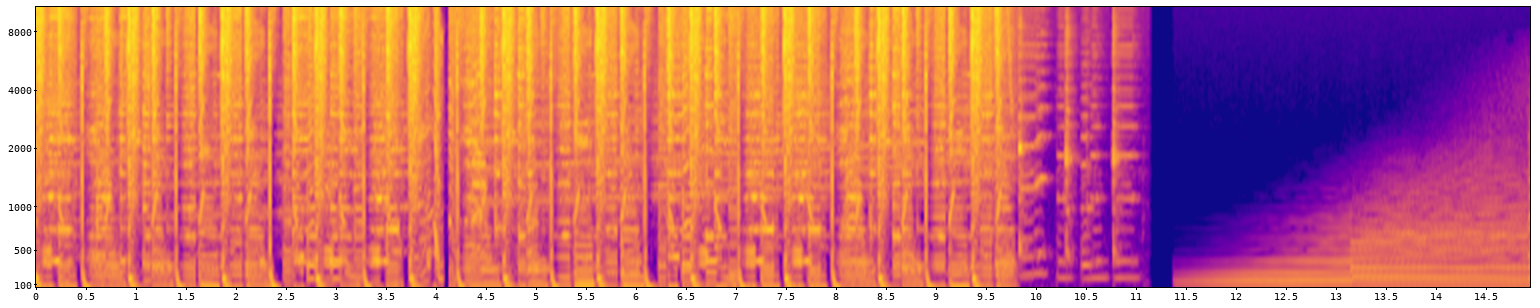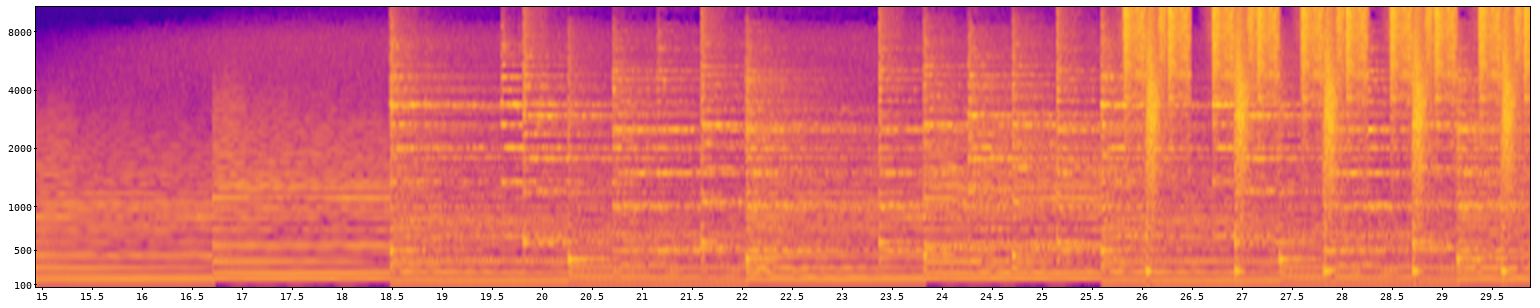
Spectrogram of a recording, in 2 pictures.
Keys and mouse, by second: 0.4 ctrl+b, 3.1-4.6 drag, 5.1 `, 6.0 `, 7.3 click, 8.4 g, 10.2 g, 11.2 click, 11.5 g, 12.4 ctrl+b, 14.5 shift+click, 15.2 ctrl+z, 15.6 ctrl+r, 17.3 g, 19.6 click, 19.8 ctrl+z, 19.8 h, 20.3 g, 21.4 click, 21.6 g, 23.1 click, 23.4 g, 24.4 `, 25.2 `, 27.1 click, 27.3 g, 28.4 click, 28.5 g, 29.3 click, 29.5 g.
